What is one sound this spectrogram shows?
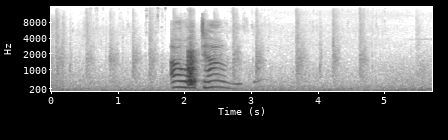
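Quick footsteps patter on a dirt path.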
